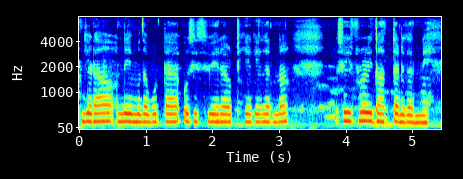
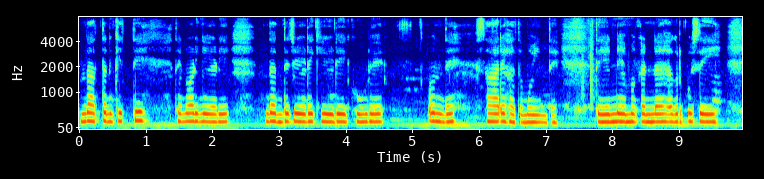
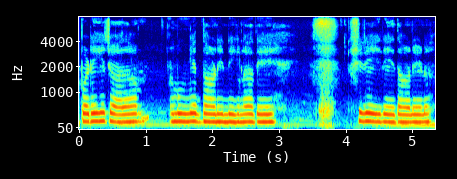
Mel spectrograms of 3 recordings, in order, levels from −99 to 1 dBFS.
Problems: none marked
